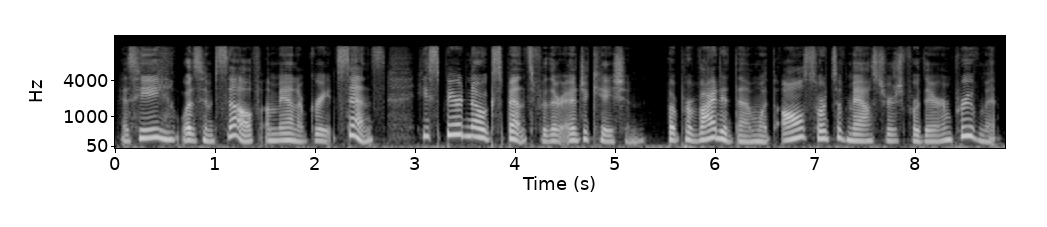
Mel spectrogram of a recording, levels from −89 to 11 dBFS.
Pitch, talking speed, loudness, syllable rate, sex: 195 Hz, 180 wpm, -19 LUFS, 4.9 syllables/s, female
